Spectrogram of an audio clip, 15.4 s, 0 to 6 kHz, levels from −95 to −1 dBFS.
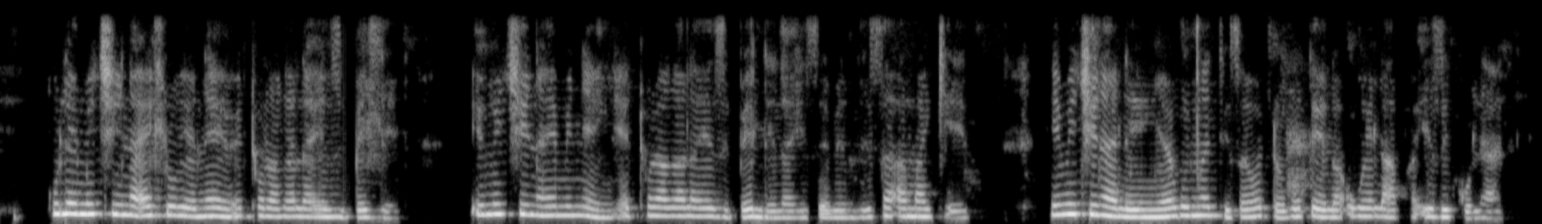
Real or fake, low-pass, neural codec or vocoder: real; 5.4 kHz; none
